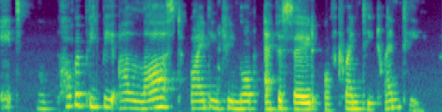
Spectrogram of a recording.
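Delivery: hushed, half-whispered voice. Announcing next week's episode to viewers, half-whispering. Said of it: "which I'm whispering".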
